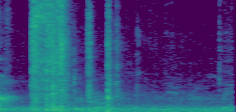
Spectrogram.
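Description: Handling noise as a football helmet and its plastic packaging are moved: a short rustle about half a second in, a few light clicks around one second, then faint room noise.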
